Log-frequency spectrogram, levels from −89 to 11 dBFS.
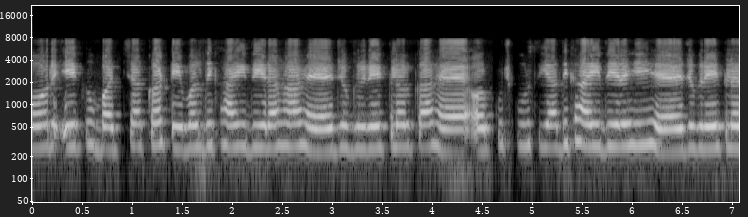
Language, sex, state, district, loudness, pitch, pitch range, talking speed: Hindi, female, Haryana, Charkhi Dadri, -15 LUFS, 265 Hz, 255-275 Hz, 210 wpm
